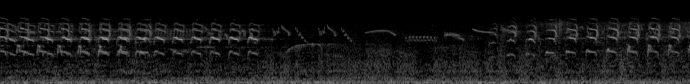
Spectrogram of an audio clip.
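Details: Eurasian wryneck song from one of two birds sharing a tree: a fast, even sequence of nasal notes for over two seconds, a pause filled by thin whistles and chirps of other birds, then the repeated notes resume.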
